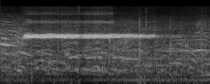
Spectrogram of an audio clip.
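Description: Referee's whistle blown once, a steady high tone lasting just over a second, blowing the play dead after a fumble, over crowd chatter.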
